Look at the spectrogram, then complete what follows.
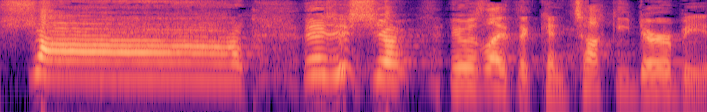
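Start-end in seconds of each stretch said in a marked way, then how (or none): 0.0-2.1 mock very high, loud, slow yell, "shark" stretched. Recounting a pool scare, retelling someone's yell. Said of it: "Krista yells".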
